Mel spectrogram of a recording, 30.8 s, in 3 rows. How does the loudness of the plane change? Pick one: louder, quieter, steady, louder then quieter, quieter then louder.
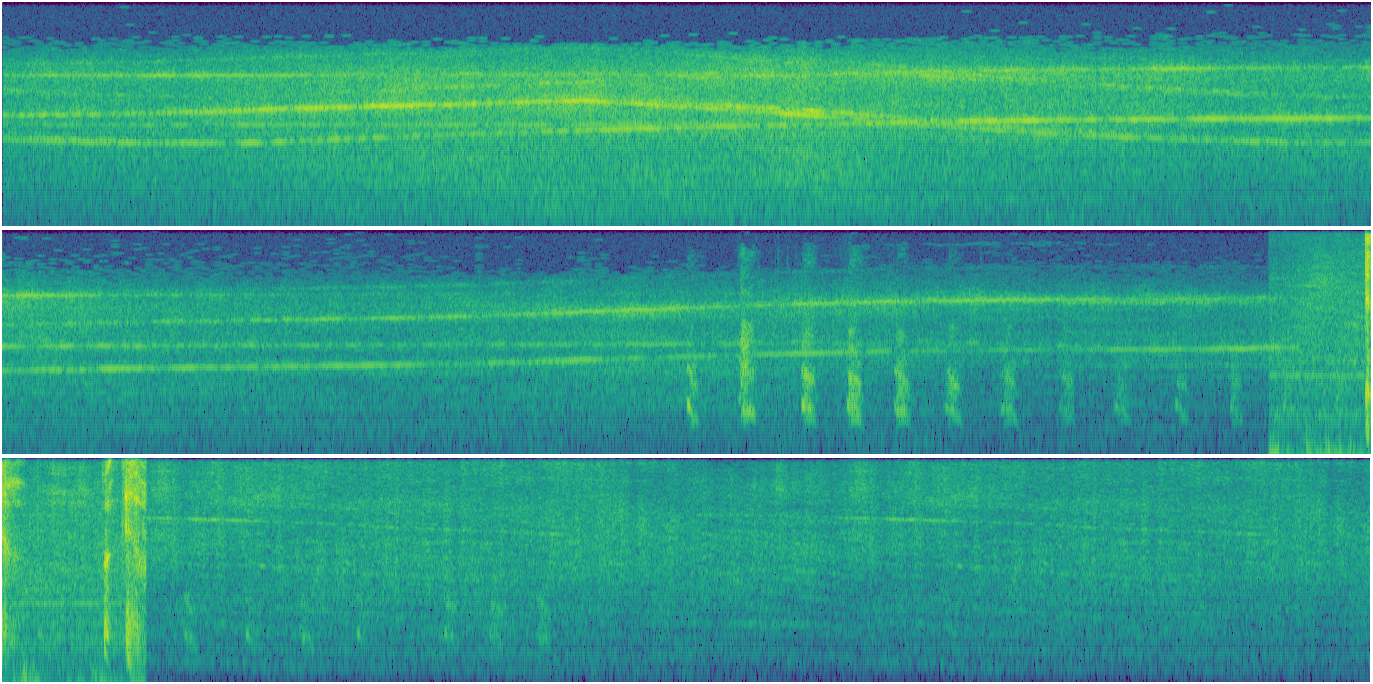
quieter.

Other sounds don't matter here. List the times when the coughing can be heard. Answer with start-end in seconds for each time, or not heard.
19.8-21.6.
